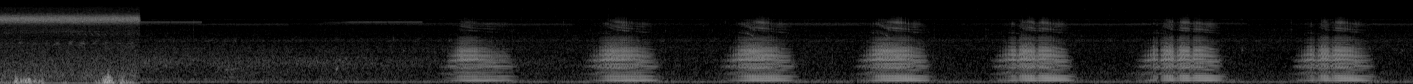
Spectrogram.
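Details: American bullfrog recorded in Korea: after a burst of handling noise, seven deep, rich, harmonic croaks, each about a second long, come at steady intervals of roughly 1.4 seconds over a constant low hum and a faint high tone.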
